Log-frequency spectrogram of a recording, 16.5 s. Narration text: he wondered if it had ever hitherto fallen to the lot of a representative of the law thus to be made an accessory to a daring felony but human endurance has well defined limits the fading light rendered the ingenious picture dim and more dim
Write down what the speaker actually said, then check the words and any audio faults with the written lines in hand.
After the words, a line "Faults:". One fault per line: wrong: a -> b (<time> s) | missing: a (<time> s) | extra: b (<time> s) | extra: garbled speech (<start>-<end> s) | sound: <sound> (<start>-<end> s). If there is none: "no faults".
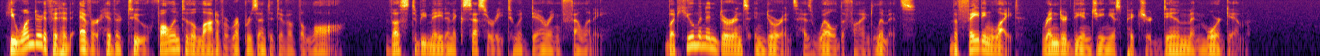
he wondered if it had ever hitherto fallen to the lot of a representative of the law thus to be made an accessory to a daring felony but human endurance endurance has well defined limits the fading light rendered the ingenious picture dim and more dim
Faults:
extra: endurance (9.4 s)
